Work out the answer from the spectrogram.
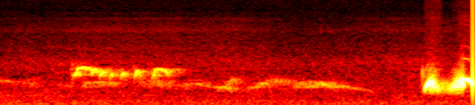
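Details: Spotted dove used as a fighting lure, 'thổ đồng' voice: soft, wavering murmured notes drift for two seconds before a short, strong double hoot starts a new coo phrase at the end.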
